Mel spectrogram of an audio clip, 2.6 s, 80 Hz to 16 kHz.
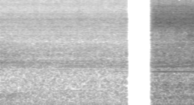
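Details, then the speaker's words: Mercedes GL X164 Airmatic after repair: a steady hiss and hum from the compressor with no knocking or labouring as the car reaches the right height, the first raise taking slightly longer. Normal air suspension compressor operation. "rising all around and settling all around compressor has stopped cars at the right height everything is pretty good"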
